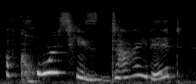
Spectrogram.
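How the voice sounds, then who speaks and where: A woman voicing a loud, scornful mother who shrieks at her husband in a storybook reading. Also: very high voice, wildly swooping pitch, takes it slowly, pitched above the performer's own voice, heavily acted. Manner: shrieking, stammering with outrage. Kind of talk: read-aloud storybook acting.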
